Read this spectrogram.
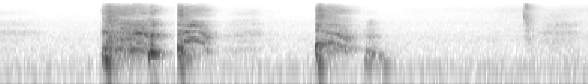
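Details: An adult woman who says she is a bit sick gives a short run of harsh coughs, a few bursts in quick succession, then quiet.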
